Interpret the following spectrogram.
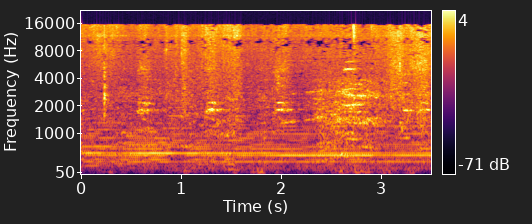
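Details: Soft music mixes with a low vehicle-like rumble and faint indistinct noise, and no animal voice stands out.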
